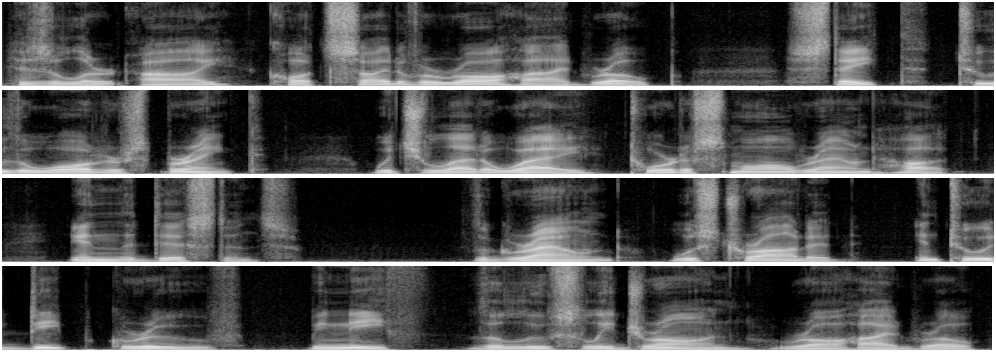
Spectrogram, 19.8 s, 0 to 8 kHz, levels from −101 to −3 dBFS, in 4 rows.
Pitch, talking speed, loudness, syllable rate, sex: 105 Hz, 120 wpm, -20 LUFS, 3.6 syllables/s, male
